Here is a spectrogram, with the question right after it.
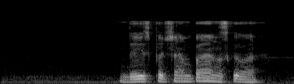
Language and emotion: Russian, neutral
